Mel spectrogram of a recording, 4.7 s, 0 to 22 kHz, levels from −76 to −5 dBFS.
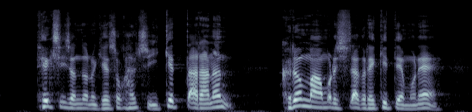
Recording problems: none

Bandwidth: 15 kHz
